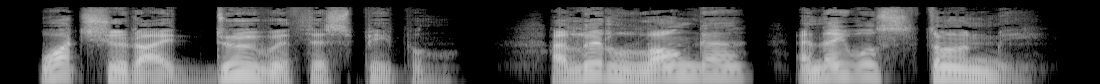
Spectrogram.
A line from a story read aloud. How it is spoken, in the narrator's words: Moses cried out to Jehovah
